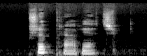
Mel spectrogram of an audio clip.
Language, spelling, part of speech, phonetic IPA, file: Polish, przyprawiać, verb, [pʃɨ.ˈpra.vʲjät͡ɕ], LL-Q809 (pol)-przyprawiać.wav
